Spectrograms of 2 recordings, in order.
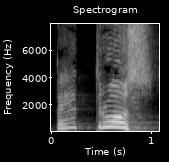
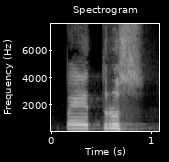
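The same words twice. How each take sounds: First: Higher and louder, announce the name Petrus; exclaimed answer. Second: Said in the usual way. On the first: Shown as a demonstration. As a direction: call out Petrus like a big reveal. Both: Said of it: "jadi apa?".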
